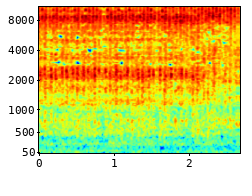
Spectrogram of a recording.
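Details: 2022 Chevrolet Onix three-cylinder, phone near the gearbox, at idle as the clutch is released: a dense, fast metallic rattle from the damper springs of an aftermarket Helper clutch disc fitted under three months earlier. It first seemed to be the pilot bearing; an OEM clutch cured it.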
